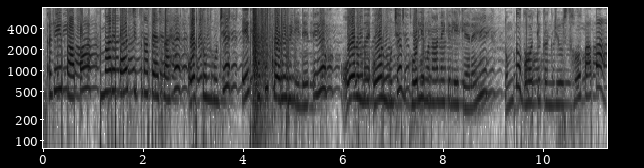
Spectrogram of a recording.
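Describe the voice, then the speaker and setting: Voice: very high voice, moderate pace. A voice doing a whining cartoon boy. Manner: pleading, complaining. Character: whining young son wanting Holi colours. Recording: distant, roomy, noisy.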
